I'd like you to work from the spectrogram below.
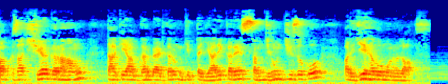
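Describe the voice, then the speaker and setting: In a room with audible echo, a man with a high pitch talks at a fairly slow pace, his intonation fairly even. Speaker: acting coach. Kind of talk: tutorial. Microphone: phone near.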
